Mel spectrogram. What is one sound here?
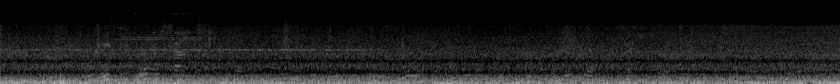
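Wind rumbles steadily outdoors.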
